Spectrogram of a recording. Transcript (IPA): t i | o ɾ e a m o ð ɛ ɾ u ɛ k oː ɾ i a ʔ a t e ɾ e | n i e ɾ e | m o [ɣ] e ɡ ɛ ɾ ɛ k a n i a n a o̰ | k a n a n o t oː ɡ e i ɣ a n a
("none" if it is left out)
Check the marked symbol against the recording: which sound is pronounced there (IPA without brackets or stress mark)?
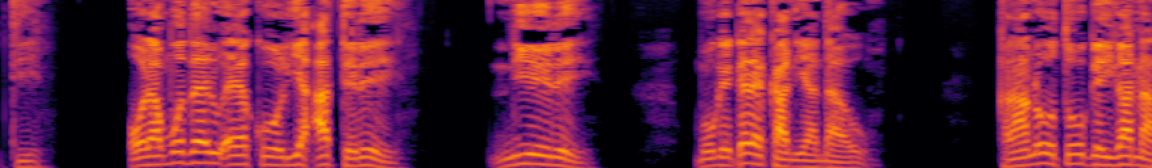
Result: ɣ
